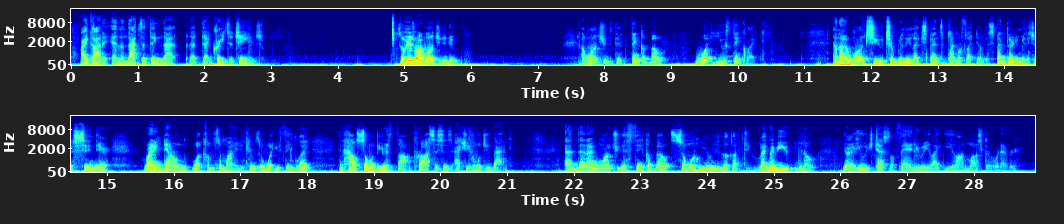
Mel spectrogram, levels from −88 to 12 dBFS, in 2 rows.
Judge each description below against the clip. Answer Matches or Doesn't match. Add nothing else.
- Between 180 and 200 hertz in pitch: Doesn't match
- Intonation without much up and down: Doesn't match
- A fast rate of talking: Matches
